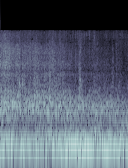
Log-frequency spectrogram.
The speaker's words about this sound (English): A tremendous explosion rocked the great mountain.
